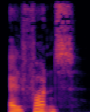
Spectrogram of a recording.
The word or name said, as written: alfons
